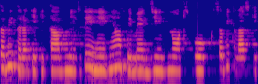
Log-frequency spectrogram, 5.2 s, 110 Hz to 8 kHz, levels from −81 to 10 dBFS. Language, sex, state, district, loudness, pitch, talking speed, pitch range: Hindi, female, Bihar, Saran, -27 LUFS, 220 Hz, 160 wpm, 215-235 Hz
